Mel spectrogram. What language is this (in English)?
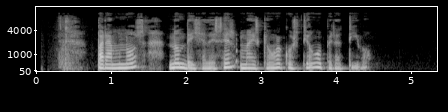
Galician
